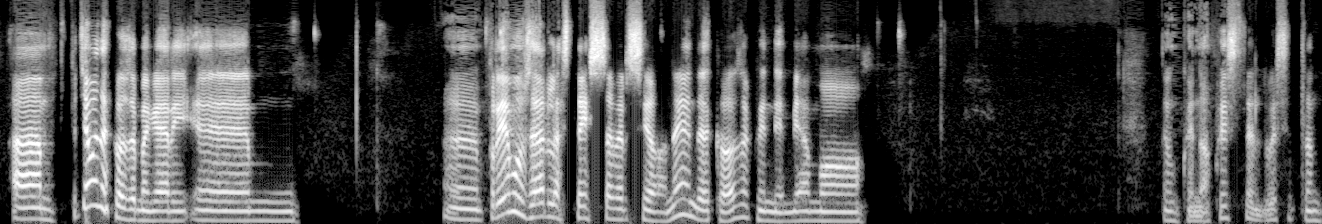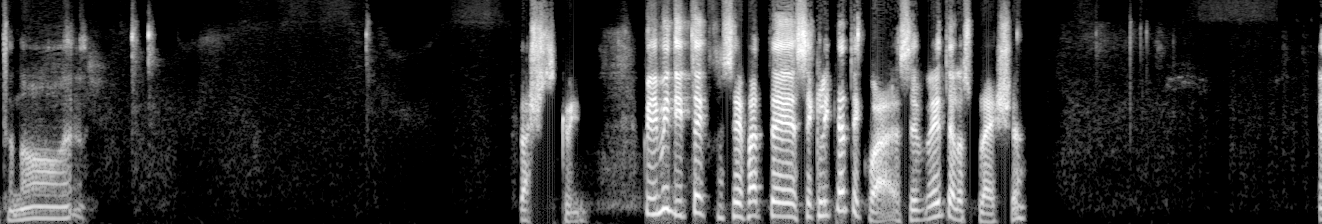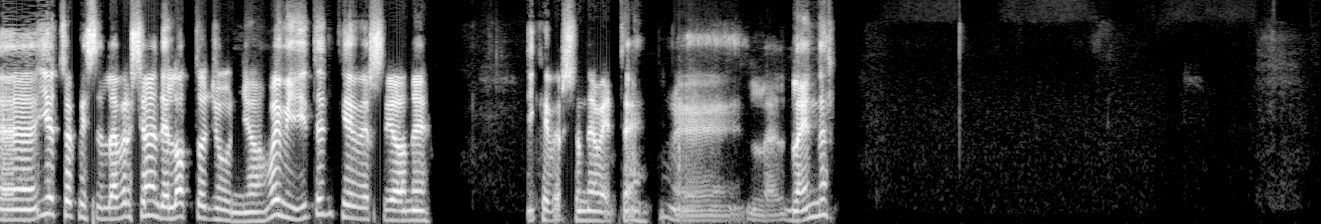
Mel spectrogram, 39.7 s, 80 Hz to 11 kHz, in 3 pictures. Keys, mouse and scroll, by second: 3.0 click, 4.8 click, 16.9 click, 21.6 click, 22.6 click.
